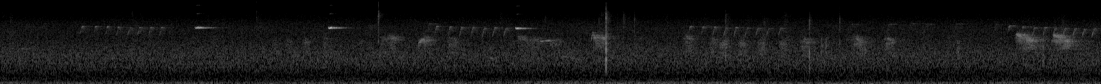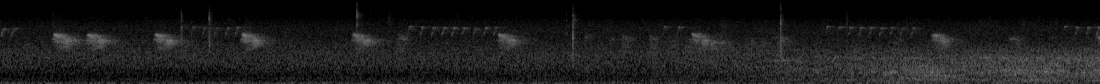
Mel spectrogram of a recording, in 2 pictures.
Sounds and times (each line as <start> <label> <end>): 0.7 great number of kinds of birds 22.0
